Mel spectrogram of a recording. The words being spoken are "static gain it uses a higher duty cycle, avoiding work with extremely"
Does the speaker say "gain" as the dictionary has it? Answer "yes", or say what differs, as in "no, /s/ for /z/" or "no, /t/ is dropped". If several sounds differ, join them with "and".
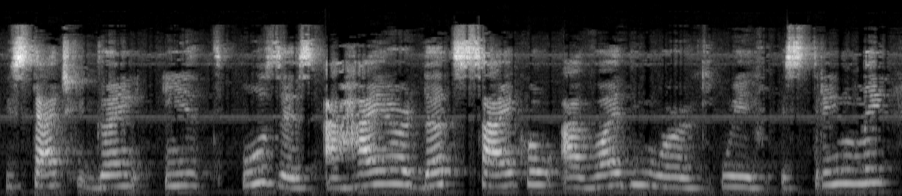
no, /n/ is dropped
